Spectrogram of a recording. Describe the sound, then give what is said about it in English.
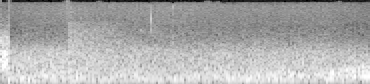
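A steady, heavy low rumble of a plane passing overhead, loud and continuous with a broad roaring texture and no voices. “Just a normal plane.”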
